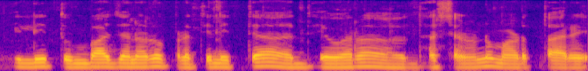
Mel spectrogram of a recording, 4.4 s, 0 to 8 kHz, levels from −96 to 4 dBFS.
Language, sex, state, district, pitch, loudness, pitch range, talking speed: Kannada, male, Karnataka, Bijapur, 115 Hz, -15 LUFS, 110-125 Hz, 95 wpm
